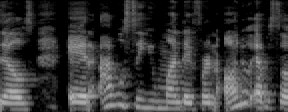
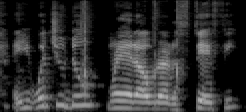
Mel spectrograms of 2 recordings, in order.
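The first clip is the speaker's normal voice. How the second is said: ordinary talk, nothing marked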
